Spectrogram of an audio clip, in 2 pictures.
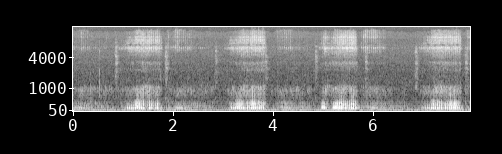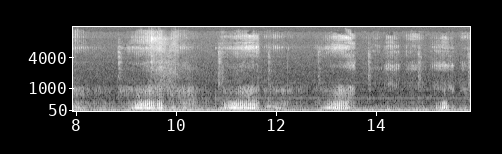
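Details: Minuet cat in a good mood, snoring or purring; low rumbling bursts come in a steady rhythm about every two seconds, eight in sixteen seconds, with quiet gaps between them.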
